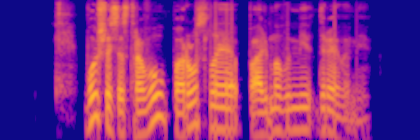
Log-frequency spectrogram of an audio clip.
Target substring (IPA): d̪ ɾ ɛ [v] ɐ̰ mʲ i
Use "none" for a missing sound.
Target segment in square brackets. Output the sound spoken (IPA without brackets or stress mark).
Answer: v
